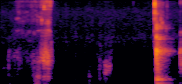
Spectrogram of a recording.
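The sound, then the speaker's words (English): Quiet sips of coffee: two short slurping bursts about two seconds apart, with faint mouth and swallowing noises in between and no talking. “Let me get a sip of this coffee.”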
